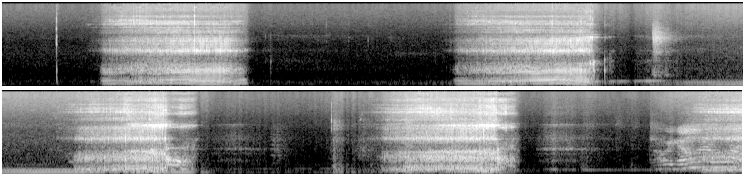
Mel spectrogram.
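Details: Loud snoring: harsh, rattling snores on repeated breaths in a quiet room, some with a wheezy, whistling edge.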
